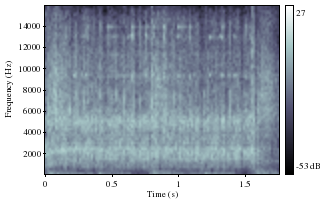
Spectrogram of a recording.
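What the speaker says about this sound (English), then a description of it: "but the drill is more fun." A power drill runs during a home makeover, its motor whirring steadily beneath a loud, regular ratcheting clatter that repeats about every half second, heard close and alone.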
